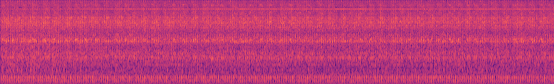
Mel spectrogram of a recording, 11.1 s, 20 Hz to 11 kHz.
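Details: BMW X5 diesel at idle with a squeal from the belt area that started after a trip to Munich: constant high whistle over the idle; owner suspects a pulley, possibly the tensioner, not confirmed.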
